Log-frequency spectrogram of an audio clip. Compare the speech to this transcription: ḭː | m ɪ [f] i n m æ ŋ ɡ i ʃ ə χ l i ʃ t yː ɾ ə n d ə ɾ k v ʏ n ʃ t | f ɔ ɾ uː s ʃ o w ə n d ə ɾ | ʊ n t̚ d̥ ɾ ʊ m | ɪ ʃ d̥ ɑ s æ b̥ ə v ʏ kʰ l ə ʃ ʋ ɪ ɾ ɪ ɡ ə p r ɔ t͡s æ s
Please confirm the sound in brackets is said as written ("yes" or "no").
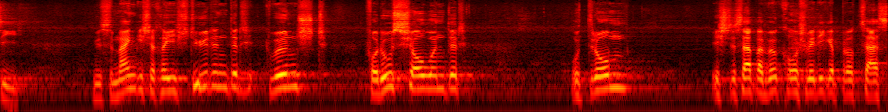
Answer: no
